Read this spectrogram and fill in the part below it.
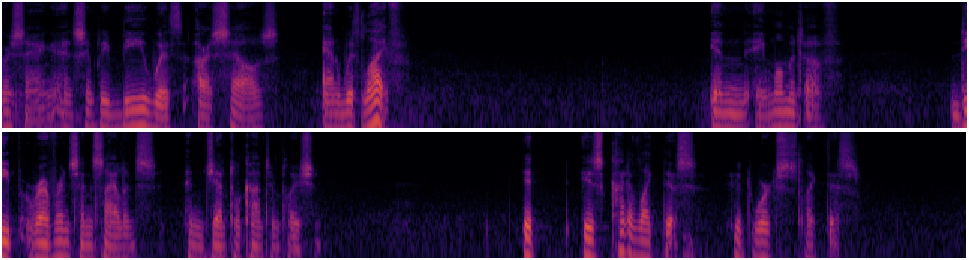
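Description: An elderly man speaks calmly and thoughtfully into a close microphone, with pauses.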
